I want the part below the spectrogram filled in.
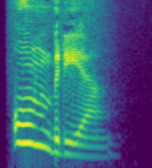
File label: "umbria", Latin; santillana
